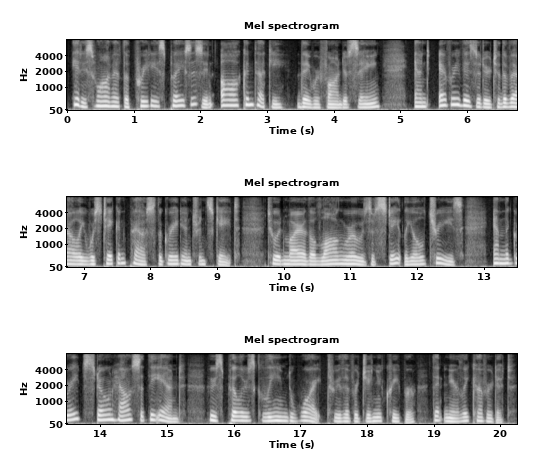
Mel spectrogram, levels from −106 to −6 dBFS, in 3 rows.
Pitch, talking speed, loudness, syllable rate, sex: 165 Hz, 170 wpm, -17 LUFS, 4.9 syllables/s, female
